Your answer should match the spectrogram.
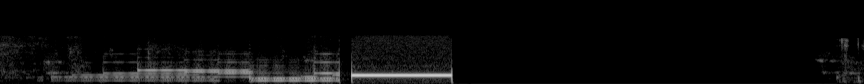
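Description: Telephone line tones play while a call is transferred: a run of short stepped electronic tones, then one steady loud tone lasting about a second, then silence before a brief faint sound at the end.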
